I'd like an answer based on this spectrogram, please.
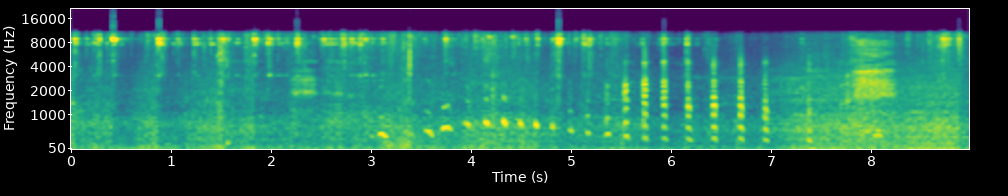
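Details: Puppies Ivy, Beanie and Bigsby at play time at Crufts in the evening after everyone has left; a run of about a dozen short, rising whimpery yelps comes at an even pace over a noisy hall murmur, with a person talking.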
